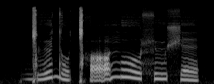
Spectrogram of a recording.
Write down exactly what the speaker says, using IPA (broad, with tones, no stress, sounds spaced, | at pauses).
ɡ͡ǀ ø˧˥ d o˨ ǀʰ ɑ̰˧˥ ŋ oː˥˧ ɬ ʉ˥ ʃ ɛ˥˧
